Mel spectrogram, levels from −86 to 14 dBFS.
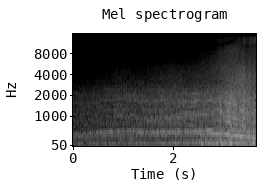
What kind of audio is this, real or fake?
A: real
